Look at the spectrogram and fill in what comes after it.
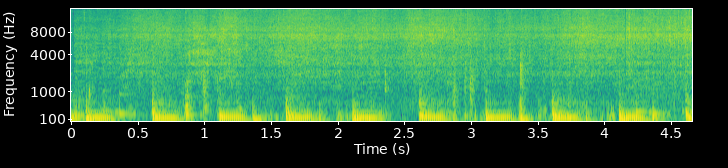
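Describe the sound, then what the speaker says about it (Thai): Pork, garlic and mushrooms stir-fried in a hot pan, a steady sizzle broken by a regular rhythm of spatula scrapes and tosses, about two strokes per second, loud and close with no talking. "ผัดหมูให้สุกนะครับ"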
